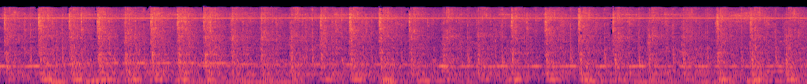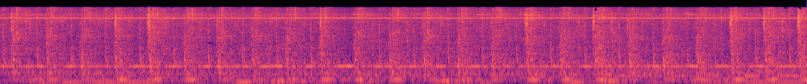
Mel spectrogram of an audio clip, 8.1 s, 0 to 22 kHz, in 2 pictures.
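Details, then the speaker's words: CNY embroidery machine (M21 label; owner's note: heavy rotation, just back from another service, unusable) sent in fully jammed; test run after repair on small frame, cover closed: steady, even stitching tick, no drag or skipped stitches, normal running. "Oke, jahitan juga bagus ya, kita lihat tidak ada yang loncat."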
